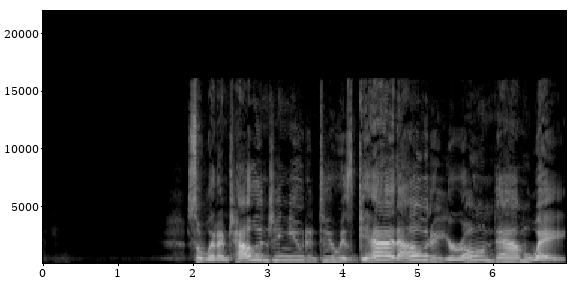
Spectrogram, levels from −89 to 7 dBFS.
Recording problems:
thin; somewhat; fading below 350 Hz

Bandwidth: 16 kHz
